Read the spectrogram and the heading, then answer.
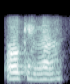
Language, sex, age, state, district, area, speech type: Tamil, female, 18-30, Tamil Nadu, Kallakurichi, rural, conversation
